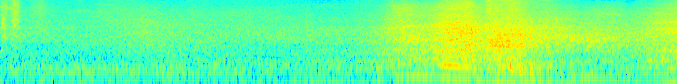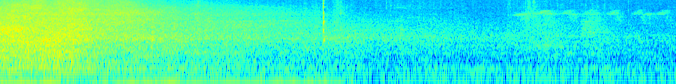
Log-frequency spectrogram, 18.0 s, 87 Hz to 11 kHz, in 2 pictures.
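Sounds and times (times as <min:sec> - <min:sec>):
cars passing by: 0:00.0 - 0:18.0.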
